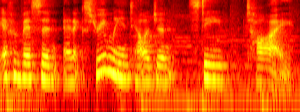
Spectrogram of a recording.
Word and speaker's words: Tighe: So today I have managed to second from way down south the very effervescent and extremely intelligent Steve Tighe. Steve has a silent G in his name, by the way, so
